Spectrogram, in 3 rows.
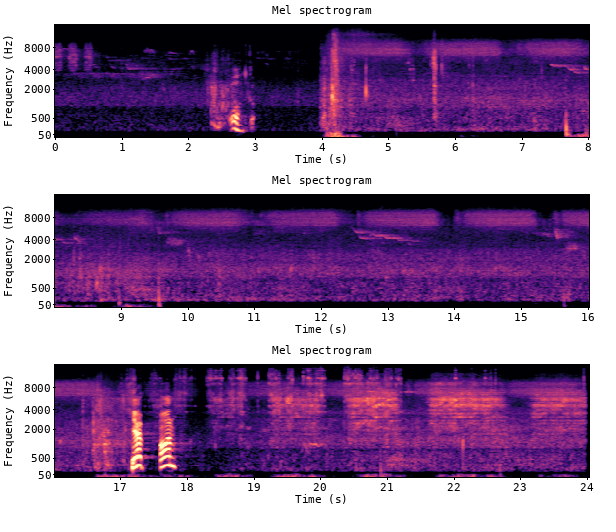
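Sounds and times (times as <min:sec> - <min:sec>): cicadas droning: 0:04.2 - 0:24.0
faint clicks: 0:16.4 - 0:24.0.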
